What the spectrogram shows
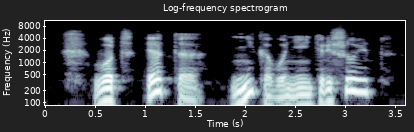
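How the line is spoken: Gentle explanation. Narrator (Russian): ласково разъяснил чиновничек

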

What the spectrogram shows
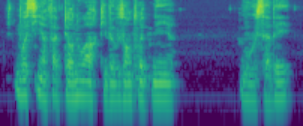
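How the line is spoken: Low voice, close to ear. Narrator (French): ajouta-t-il à voix basse, et en se penchant à l'oreille

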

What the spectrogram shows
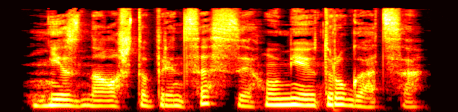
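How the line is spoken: Amused snort. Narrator (Russian): хмыкнул Сэм

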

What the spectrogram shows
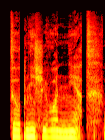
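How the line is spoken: Breathy exhale. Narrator (Russian): выдохнул Александр

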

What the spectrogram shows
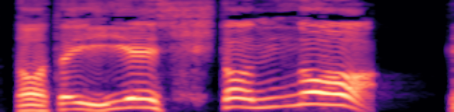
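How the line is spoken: Shouting. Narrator (Russian): кричал Иван

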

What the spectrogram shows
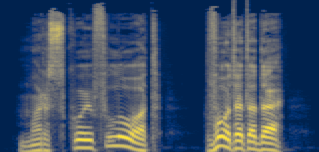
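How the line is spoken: Exclaiming. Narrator (Russian): воскликнул он

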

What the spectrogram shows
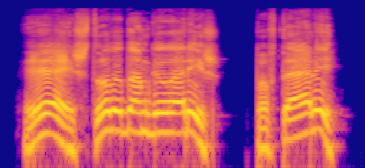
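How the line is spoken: Shouted. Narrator (Russian): крикнул ей некромант

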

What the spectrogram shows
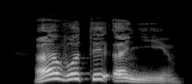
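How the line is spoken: Calm. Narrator (Russian): спокойно произнес

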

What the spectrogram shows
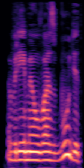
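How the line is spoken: Calm. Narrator (Russian): спокойно сказал Видок

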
